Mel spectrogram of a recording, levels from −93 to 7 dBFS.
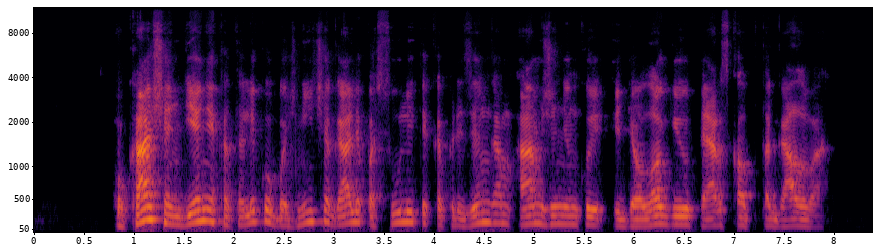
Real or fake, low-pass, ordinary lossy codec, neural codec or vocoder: real; 10.8 kHz; Opus, 16 kbps; none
